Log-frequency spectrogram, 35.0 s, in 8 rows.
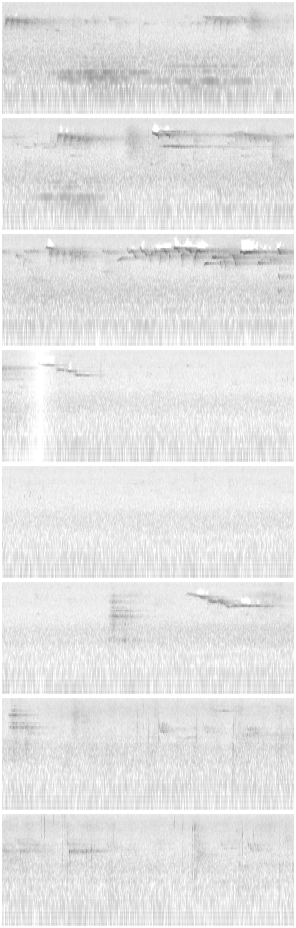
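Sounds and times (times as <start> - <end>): songbirds chirping and twittering: 0.0 - 18.3, 28.4 - 35.0
outdoor background noise: 0.0 - 35.0.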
